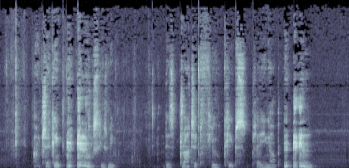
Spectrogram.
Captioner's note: coughs excuse me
